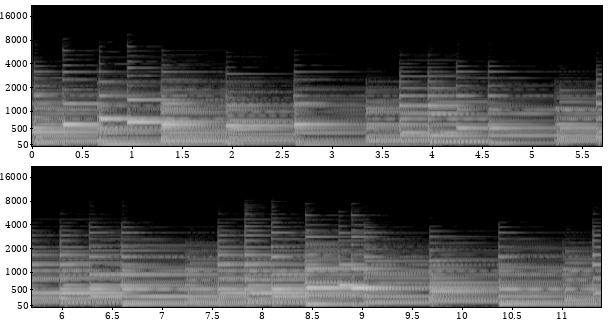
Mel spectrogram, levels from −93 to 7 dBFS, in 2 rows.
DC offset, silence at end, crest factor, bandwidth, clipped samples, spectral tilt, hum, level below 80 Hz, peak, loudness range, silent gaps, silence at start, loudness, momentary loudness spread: under 0.1%; 0 s; 16 dB; 7 kHz; under 0.1%; -9 dB/octave; none; -44 dBFS; -10 dBFS; 6 LU; none; 0 s; -27 LUFS; 10 LU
